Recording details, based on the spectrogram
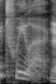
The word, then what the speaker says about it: Twi'lek: They pronounce it both ways in this episode. – Yeah, there's two different pronunciations. I'm going to say Twi'lek. – Yeah, that's what it's normally called.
